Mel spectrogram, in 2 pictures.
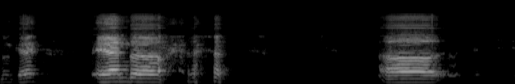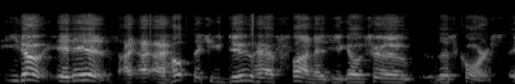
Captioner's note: laugh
